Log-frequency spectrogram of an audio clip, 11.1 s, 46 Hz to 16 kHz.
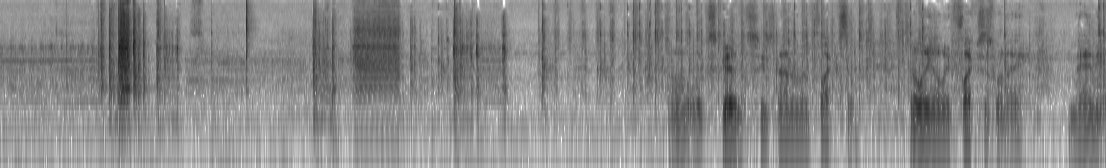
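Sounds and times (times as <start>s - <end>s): typewriter motor buzz: 3.1s - 9.6s
typewriter mechanism clatter: 5.4s - 10.2s.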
